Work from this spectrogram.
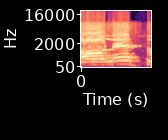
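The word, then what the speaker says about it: honest: ओ H silent हो जाएगा। ऑनेस्ट बॉय तो ये नाउन से हम लोगों का मतलब नहीं है।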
